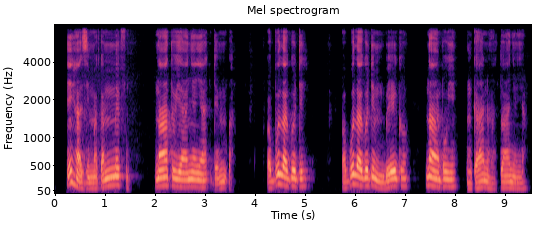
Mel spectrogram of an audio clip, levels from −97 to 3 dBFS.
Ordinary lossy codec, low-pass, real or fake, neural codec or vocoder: none; 7.2 kHz; real; none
